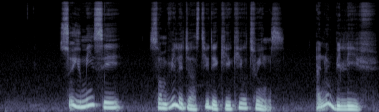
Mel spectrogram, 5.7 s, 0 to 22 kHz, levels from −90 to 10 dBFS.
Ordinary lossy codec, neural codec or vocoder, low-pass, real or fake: none; none; 19.8 kHz; real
